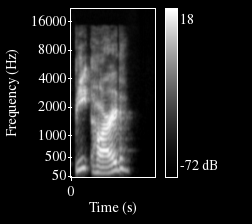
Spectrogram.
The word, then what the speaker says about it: Beathard: Second, we have CJ Beathard. How you correctly pronounce his name, because he's about to get beat hard by Jimmy Garoppolo.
